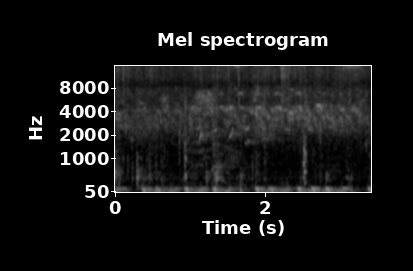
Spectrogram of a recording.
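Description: Large and small chickens feed together on a farm, giving repeated low, throaty clucks in an uneven but steady rhythm, near and moderately loud with no talk.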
